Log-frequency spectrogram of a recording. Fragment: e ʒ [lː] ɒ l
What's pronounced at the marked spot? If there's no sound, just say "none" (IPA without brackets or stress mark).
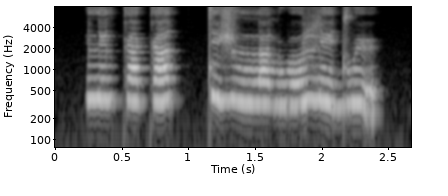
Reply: lː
